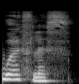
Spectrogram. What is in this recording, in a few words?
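"worthless", British English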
